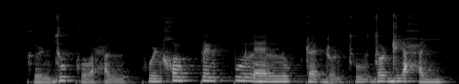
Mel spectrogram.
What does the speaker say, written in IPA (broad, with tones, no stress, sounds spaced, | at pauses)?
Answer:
kʰ ɯ˩ ɳ d u˥ kʰ o˩ ħ ɯ˩ | kʷʰ e˧ ɳ χ u˥ pː e˥ ɳ pː u˥ l ɛ˧ lː u˧ kʷ ʈ ɛ˧ ɖ o˩ ɳ tʰ u˧ d o˥ ɖ i˥ ħ i˧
